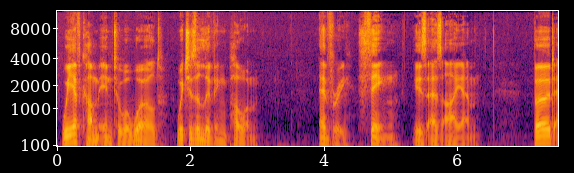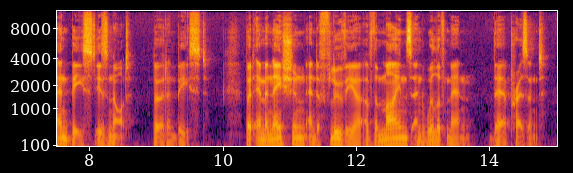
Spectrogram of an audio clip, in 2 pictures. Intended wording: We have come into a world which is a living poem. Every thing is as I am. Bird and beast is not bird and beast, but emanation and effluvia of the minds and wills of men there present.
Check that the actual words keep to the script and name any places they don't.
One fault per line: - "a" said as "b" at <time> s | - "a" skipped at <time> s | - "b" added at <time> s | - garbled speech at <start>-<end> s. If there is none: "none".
- "wills" said as "will" at 13.0 s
